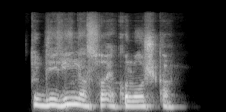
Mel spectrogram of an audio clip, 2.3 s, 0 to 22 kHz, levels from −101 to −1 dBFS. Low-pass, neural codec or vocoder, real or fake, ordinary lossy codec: 14.4 kHz; codec, 32 kHz, 1.9 kbps, SNAC; fake; AAC, 64 kbps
